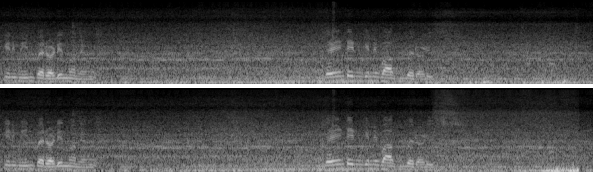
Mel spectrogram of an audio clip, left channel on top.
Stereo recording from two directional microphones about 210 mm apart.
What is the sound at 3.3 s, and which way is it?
Speech, 15° right (ahead or behind).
